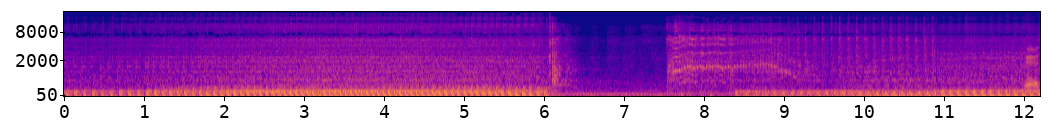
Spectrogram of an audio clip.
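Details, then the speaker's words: Honda 650 engine idling roughly with an uneven, lumpy beat and a brief drop-out before picking up; abnormal engine noise, cause unclear, engine stalled afterward and would not restart. "not too bad in idle. Not sure what that is, but it can't be good."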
